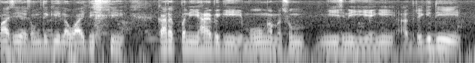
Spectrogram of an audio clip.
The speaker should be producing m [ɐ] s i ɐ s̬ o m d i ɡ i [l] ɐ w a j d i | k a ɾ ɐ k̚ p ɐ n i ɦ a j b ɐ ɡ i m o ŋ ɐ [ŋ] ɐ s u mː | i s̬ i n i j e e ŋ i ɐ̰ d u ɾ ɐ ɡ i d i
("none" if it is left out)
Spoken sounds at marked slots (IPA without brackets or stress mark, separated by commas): a, l, m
